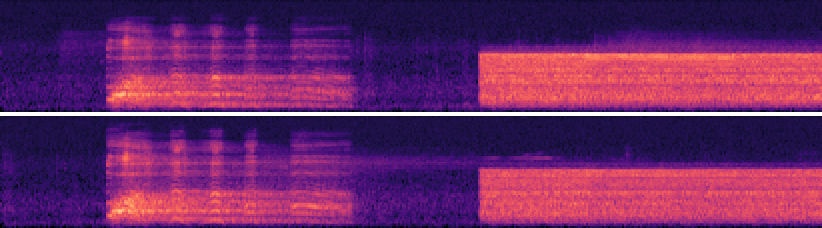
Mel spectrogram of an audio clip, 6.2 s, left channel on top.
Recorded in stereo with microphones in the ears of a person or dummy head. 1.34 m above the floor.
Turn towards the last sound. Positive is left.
turn(degrees=30)  # may be behind; listen again after turning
